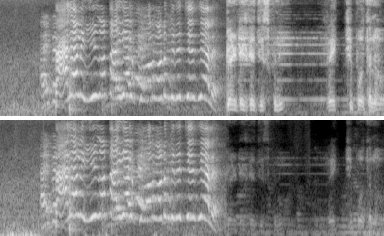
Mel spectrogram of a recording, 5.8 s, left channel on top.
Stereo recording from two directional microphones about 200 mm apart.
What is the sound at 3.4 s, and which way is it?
Speech, 50° left (ahead or behind).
